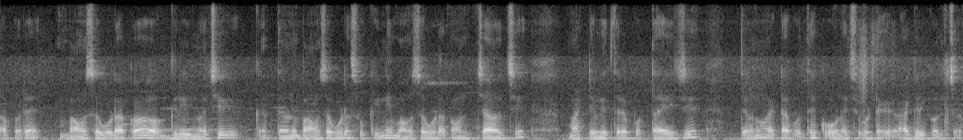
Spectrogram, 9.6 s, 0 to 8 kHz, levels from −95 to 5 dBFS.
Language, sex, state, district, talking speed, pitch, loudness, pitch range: Odia, male, Odisha, Khordha, 155 wpm, 115 Hz, -19 LUFS, 110-120 Hz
